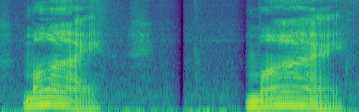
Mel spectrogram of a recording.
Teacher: my means no that's gotta have a falling tone on that to mean no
